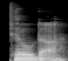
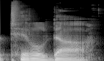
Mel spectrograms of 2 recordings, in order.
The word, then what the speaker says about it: tilde: Pronounced tilde or tilda.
